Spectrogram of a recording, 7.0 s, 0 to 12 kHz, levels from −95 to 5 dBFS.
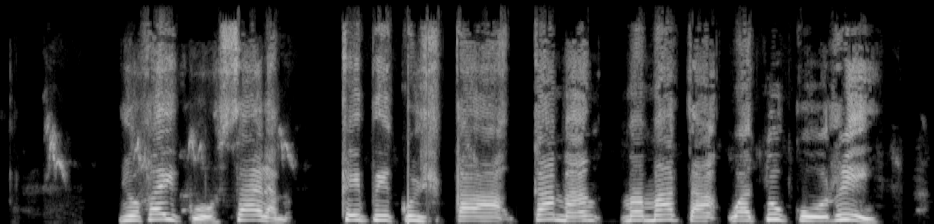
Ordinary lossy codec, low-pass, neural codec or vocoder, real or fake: Opus, 32 kbps; 10.8 kHz; none; real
